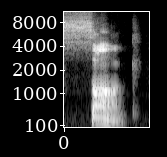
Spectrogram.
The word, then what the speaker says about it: cinq: But in French, which is where Don is from, it's sank. Apparently.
